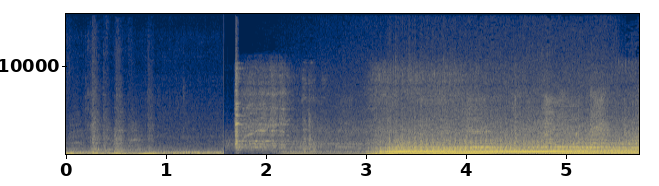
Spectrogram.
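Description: A touring car's engine running low and steady, heard from inside the car, cuts off abruptly; about three seconds in a car engine starts accelerating hard, loud, its pitch climbing steadily.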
